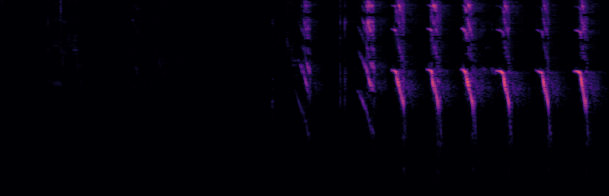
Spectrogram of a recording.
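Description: Great myna nestlings begging in the nest: a run of about nine short calls, each sliding down in pitch, starting about three seconds in and coming about three a second as they grow louder.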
